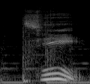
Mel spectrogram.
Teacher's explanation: soften that J and don't bring your lips into the sound.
